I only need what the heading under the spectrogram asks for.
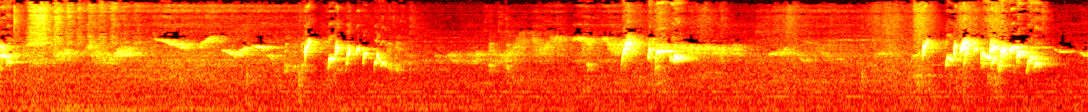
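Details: Pet Red-whiskered Bulbul kept in a cage in Vietnam for its song, giving three bursts of warbled, chirpy phrases with quiet gaps between them, with some clicking noises in the background.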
